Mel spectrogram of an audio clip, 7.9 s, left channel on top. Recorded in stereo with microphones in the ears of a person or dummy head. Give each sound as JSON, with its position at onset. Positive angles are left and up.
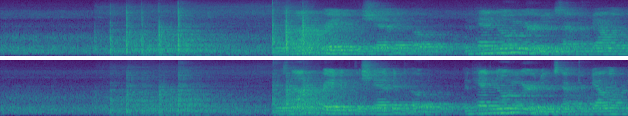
{"t": 1.2, "sound": "knocking", "side_deg": 40, "distance_m": 0.9}
{"t": 3.4, "sound": "a woman speaking", "side_deg": -40, "distance_m": 2.0}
